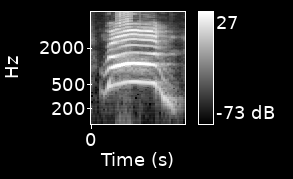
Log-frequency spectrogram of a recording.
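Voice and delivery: loud desperate call of a friend's name; shout. A narrator's reading. Boy yelling after his dragged friend, full shout. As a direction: yell it after him as he vanishes. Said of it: "Harry shouted".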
